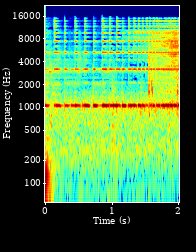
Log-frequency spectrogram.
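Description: A break in the background music leaves one steady, high, beep-like tone held over faint hiss.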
